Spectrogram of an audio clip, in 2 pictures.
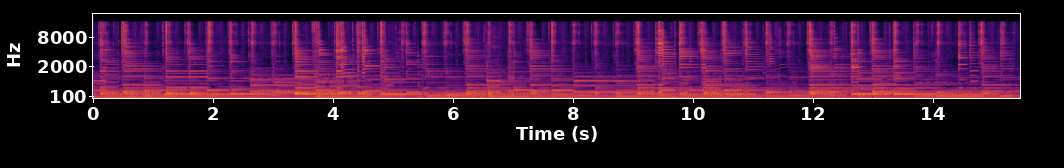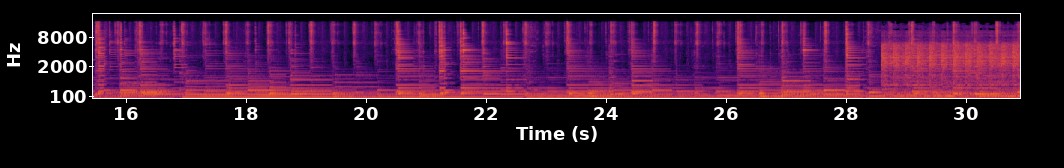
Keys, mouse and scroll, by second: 5.5 scroll down 1, 5.9 click, 9.5 scroll down 1, 10.5-12.5 drag, 12.5 scroll up 1, 13.4 scroll down 1, 13.6 click, 14.7 Delete, 15.1-17.3 drag, 17.3 scroll up 1, 20.1-24.1 drag, 24.1 ctrl+q, 27.5 ctrl+q, 28.3 right click.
